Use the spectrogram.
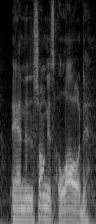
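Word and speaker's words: Laude: And then the song is loud.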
